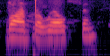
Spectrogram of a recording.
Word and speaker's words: Barbara: Barbara Wilson. – Can you spell that for me, please? – B-A-R-B-A-R-A. W-I-L-S-O-N.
